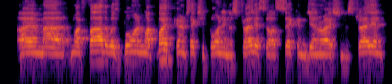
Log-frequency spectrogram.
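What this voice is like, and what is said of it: Australian accent. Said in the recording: “your accent reveals that you're not initially from Los Angeles... My accent's definitely not. Some people say I'm from the south... it ends up being Australia, Perth, Australia.”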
